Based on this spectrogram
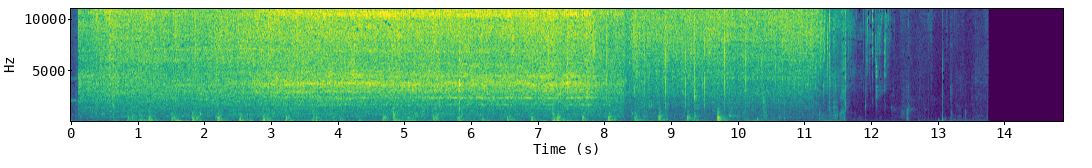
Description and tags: sonic postcard Daniel Sebastian
water dripping, drill, bang
bang, school, water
